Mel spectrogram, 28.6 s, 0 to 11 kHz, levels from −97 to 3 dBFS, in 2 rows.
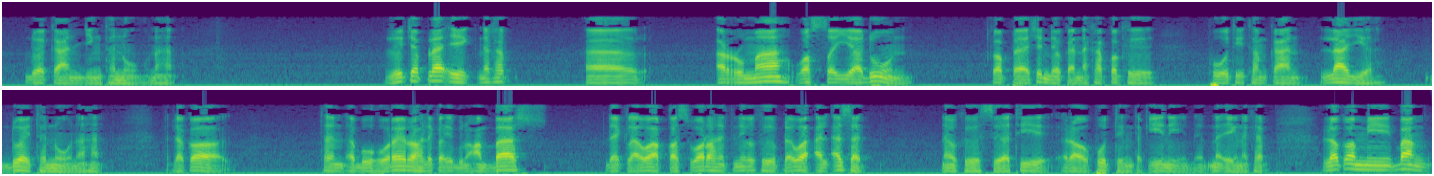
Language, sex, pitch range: Thai, male, 90-115 Hz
